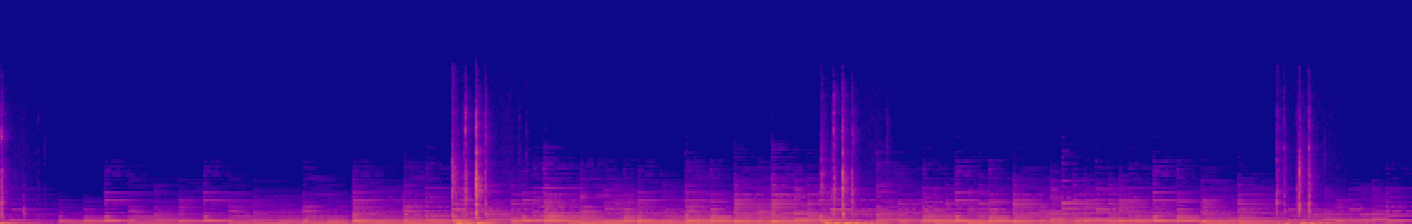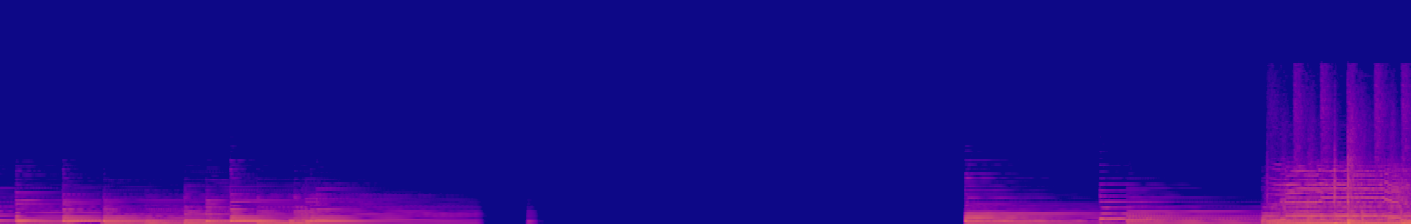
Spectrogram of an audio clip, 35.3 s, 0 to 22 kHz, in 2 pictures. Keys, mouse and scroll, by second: 1.2-4.5 drag, 5.7 alt+a, 5.9 c, 7.1-9.0 drag, 10.3 alt+a, 10.5 c, 11.7-15.1 drag, 15.1 KP_5, 15.1 KP_1, 16.2 ctrl+b, 22.4 click, 22.6 click, 22.9 click, 23.3 click, 26.5 click, 28.9 click, 30.2-33.7 middle drag.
